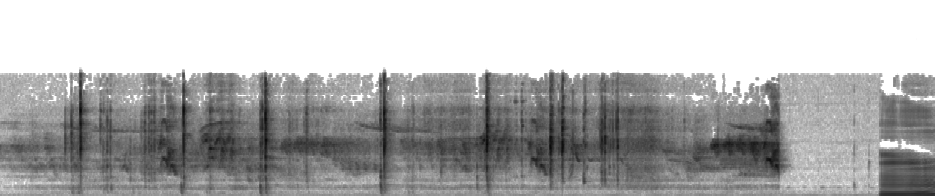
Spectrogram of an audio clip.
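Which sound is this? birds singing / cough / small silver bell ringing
birds singing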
